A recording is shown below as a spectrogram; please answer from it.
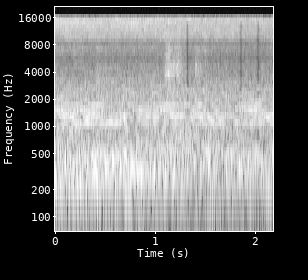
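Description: Craftsman torpedo-style kerosene heater running: a steady rush from its fan and burner with a steady high whine over it.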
